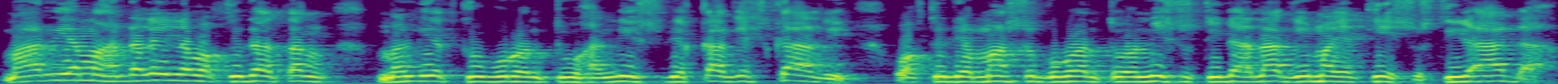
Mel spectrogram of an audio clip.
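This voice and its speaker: A male pastor preaching a sermon, repeating key words and pausing for emphasis. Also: on the high side, echoey room. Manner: preaching with repetition and emphatic pauses.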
